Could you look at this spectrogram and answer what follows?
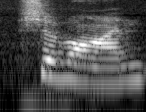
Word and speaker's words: Siobhan: this author's first name name and it is pronounced Siobhan because I went to school with someone who spelled it like that and that's burn for Burn by Jenny Han and like I said Shon Vivien and um I don't really know what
